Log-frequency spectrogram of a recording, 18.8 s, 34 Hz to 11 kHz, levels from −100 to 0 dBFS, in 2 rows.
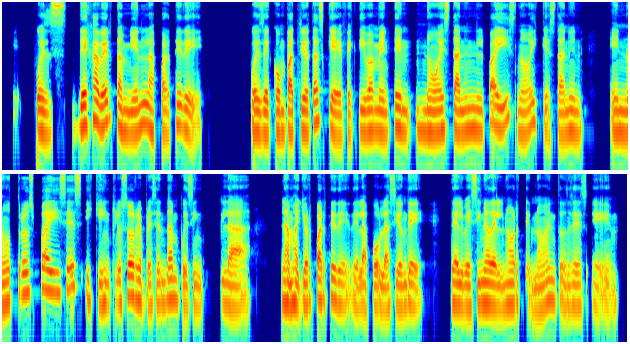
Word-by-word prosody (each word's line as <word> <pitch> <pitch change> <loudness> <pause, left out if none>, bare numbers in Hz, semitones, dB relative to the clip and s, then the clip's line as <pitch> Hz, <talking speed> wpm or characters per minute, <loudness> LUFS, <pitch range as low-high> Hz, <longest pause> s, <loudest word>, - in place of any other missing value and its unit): eh, - - -23 0.2
pues 135 0 +2
deja 155 +5 +5
ver 165 +5 +5
también 140 -2 +1
la 150 -5 +2
parte 165 +3 -2
de, 135 -5 -2 0.7
pues, 130 0 +2
de 125 -1 +3
compatriotas 130 +6 +2
que 130 -7 +1
efectivamente 135 +4 0
n 130 -2 -3
no 135 -2 0
están 135 -1 +2
en 140 +1 0
el 135 -1 -3
país, 155 - 0
¿no? 130 +2 -2
Y 175 - -1
que 175 - -7
están 125 0 -3
en 135 0 -2 0.4
en 130 0 0
otros 145 +8 0
países 205 +3 +1
y 145 - -6
que 140 -3 -6
incluso 135 +5 +2
representan, 140 +1 -1
pues - - -4
inc - - -6 0.2
la 120 -4 -1 0.4
la 135 -1 +3
mayor 130 +1 +1
parte 150 +1 +1
de 130 -2 -3
de 65 -1 -3
la - - 0
población 120 +2 -1
de 130 0 -1 0.3
del 130 -2 +2
vecino 130 +3 +1
del 125 -2 +3
norte, 130 0 -2
¿no? 115 +4 -2
Entonces, 125 -4 -4
em, - - -6
135 Hz, 155 wpm, -22 LUFS, 125-150 Hz, 0.7 s, deja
